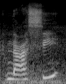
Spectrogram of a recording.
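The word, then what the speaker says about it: Naxi: এনাদের যারা এখানের লোকাল তাদেরকে নাক্সি বলা হয়, কারণ একটা এক্স আছে, তো আমি ওটা ভুল প্রোনাউন্স করেছিলাম। আমি এনার থেকে জানলাম সেটাকে বলা হয় নাসি।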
